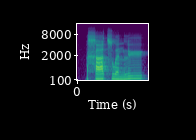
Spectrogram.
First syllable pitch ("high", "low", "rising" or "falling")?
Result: rising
